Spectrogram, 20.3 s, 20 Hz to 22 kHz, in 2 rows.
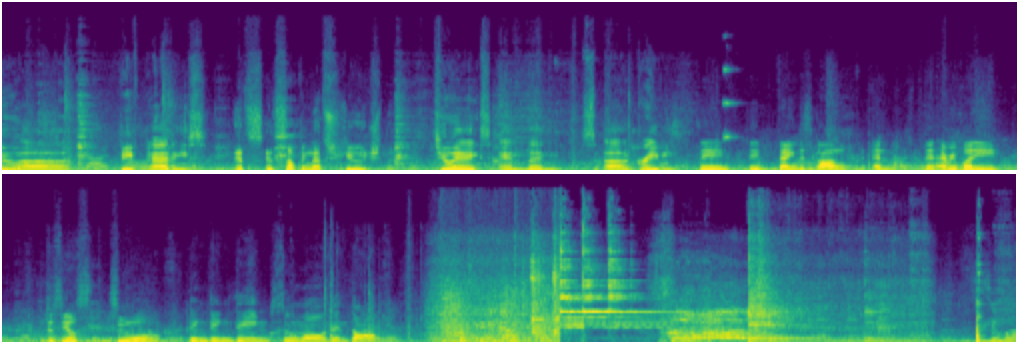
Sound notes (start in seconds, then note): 15.7 bell; 17.5 gong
